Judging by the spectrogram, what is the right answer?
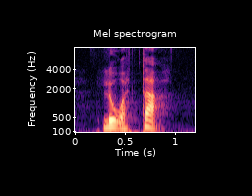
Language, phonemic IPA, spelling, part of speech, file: Swedish, /²loːta/, låta, verb, Sv-låta.ogg
- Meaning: 1. to make sound 2. to sound; to seem; to appear 3. to allow; to let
